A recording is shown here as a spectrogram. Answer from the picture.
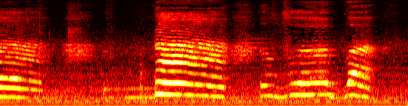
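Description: A one-year-old toddler singing out loud without words: long drawn-out notes that slide down in pitch, then a few shorter wavering notes near the end.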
